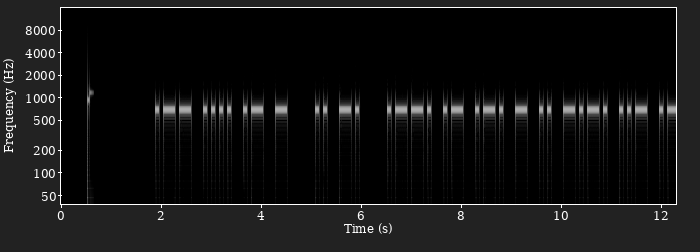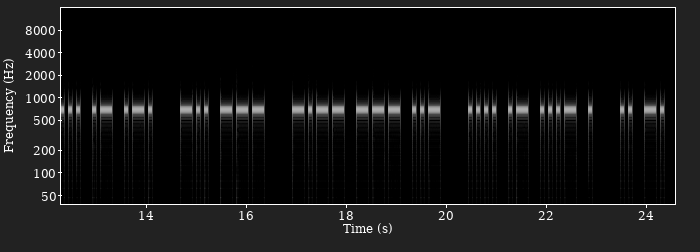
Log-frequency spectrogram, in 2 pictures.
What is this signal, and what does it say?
Morse code, heard as a keyed tone, about 15 wpm, 700 Hz. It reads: WHAT IN PARTICULAR DO YOU HAVE IN
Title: Sentences from Top 1000 Words - Review Part 4 - 15wpm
